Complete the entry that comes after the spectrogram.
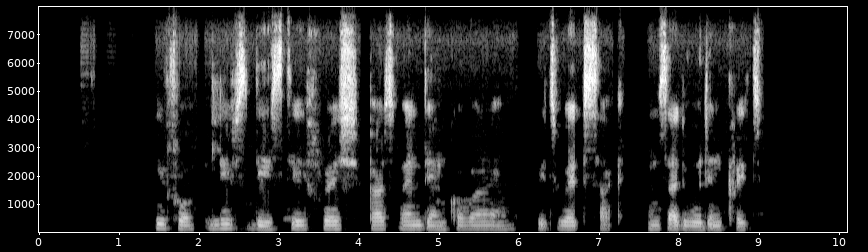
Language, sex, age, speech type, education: Nigerian Pidgin, male, 30-45, spontaneous, tertiary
